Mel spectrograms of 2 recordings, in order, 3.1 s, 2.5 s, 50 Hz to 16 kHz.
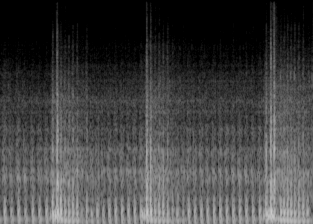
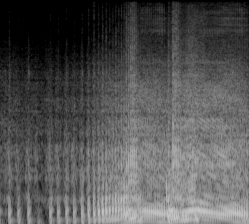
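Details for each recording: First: Honda CRF450RL with the Taipan AiM ECU just installed: crisp throttle blips about once a second drop back to an even, steady single-cylinder idle, more stable than with the Vortex ECU. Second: Honda CRF450L/RL single-cylinder engine running an Athena GET ECU, after stalling on a throttle-blip test: slow, lumpy pulses that won't settle, idling lower than it should before being raised; low uneven idle.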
